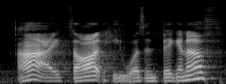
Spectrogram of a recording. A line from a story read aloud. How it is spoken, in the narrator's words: boomed Digger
